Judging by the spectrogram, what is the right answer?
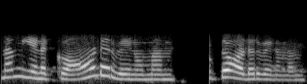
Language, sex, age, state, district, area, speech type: Tamil, female, 30-45, Tamil Nadu, Viluppuram, urban, conversation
